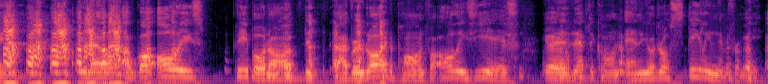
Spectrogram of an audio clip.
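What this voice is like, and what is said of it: Put-on British accent. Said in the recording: “that's my best British accent. ... It was not bad. ... if that was a bad accent,”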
